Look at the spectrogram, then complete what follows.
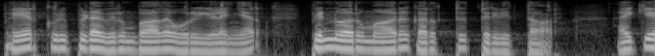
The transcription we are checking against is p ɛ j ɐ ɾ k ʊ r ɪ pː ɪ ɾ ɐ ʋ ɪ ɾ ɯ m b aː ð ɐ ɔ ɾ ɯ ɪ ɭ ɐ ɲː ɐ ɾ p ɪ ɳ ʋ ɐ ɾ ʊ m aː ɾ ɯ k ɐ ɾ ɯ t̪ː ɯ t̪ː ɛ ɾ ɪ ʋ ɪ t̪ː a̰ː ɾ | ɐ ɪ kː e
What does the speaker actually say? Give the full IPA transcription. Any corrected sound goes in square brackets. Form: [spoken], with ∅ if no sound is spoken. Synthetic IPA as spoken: p ɛ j ɐ ɾ k ʊ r ɪ pː ɪ [ɽ] ɐ ʋ ɪ ɾ ɯ m b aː ð ɐ ɔ ɾ ɯ ɪ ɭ ɐ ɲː ɐ ɾ p ɪ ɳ ʋ ɐ ɾ [ɯ] m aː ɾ ɯ k ɐ ɾ ɯ t̪ː ɯ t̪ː ɛ ɾ ɪ ʋ ɪ t̪ː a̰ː ɾ | ɐ ɪ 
